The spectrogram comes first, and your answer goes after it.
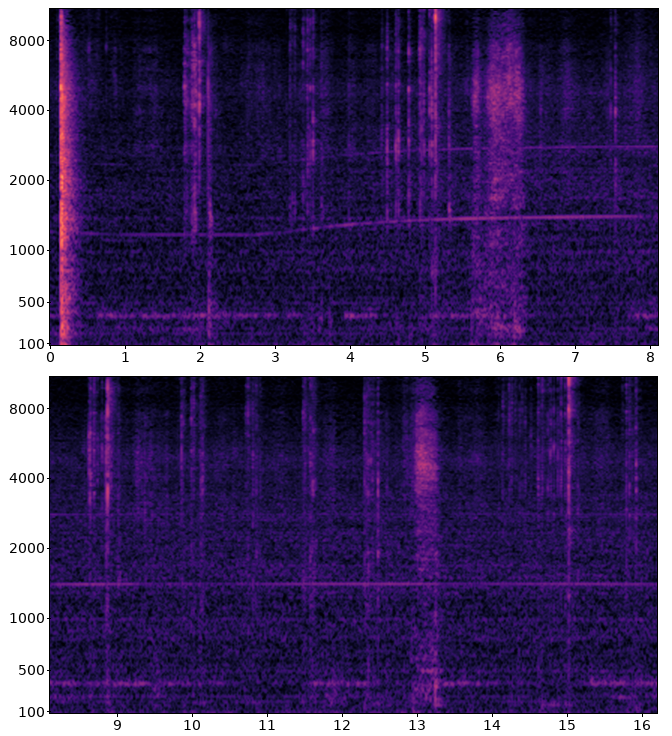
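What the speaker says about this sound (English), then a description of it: "Trim away the excess fabric from both the front and back of your hoop" Scissors trim excess fabric from an embroidery hoop, giving soft, intermittent snips and small mechanical clicks at close range, quiet with no talk.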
